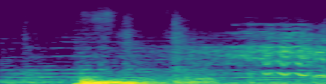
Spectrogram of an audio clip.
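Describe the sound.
A horse's whinny, used as a sound effect in a tabletop fantasy game scene, comes as a faint, quavering neigh with a wavering pitch in its later half. A brief low thump sits under it early on.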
